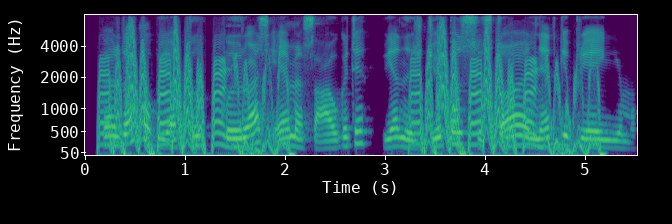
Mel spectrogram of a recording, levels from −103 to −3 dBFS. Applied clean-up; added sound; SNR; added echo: none; Scratching (performance technique); 1 dB; none.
